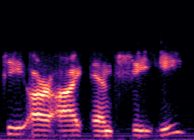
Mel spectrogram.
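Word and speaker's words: Printz: Yeah, most people spell it P-R-I-N-C-E, but it was really P-R-I-N-T-Z. Prince. But he was known as Prince. And that was his first name was really Prince with a Z, but everybody spelled it and pronounced it Prince with a C-E.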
